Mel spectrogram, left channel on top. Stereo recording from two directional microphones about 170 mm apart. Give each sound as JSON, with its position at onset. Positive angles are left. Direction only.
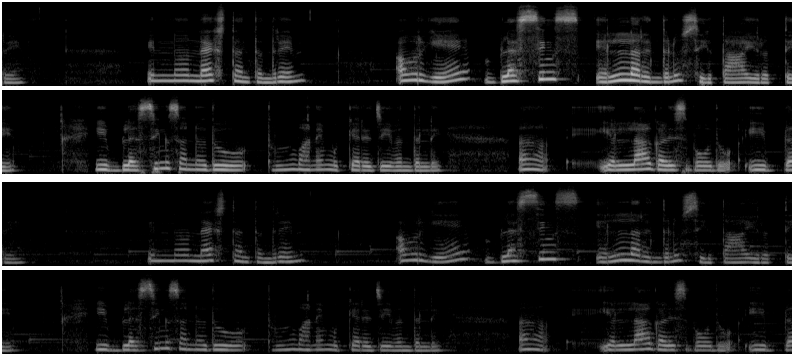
{"t": 1.5, "sound": "speech", "side_deg": 50}
{"t": 3.9, "sound": "a woman's voice", "side_deg": 50}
